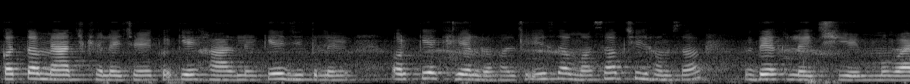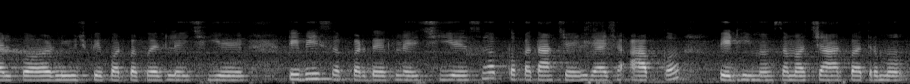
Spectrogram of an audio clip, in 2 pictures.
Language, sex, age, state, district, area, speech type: Maithili, female, 18-30, Bihar, Saharsa, rural, spontaneous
